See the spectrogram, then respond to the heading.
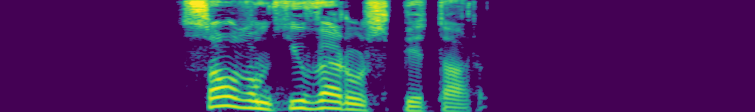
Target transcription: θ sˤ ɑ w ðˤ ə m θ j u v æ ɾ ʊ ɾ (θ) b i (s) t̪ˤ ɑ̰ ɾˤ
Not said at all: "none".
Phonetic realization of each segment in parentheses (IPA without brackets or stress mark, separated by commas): s, none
